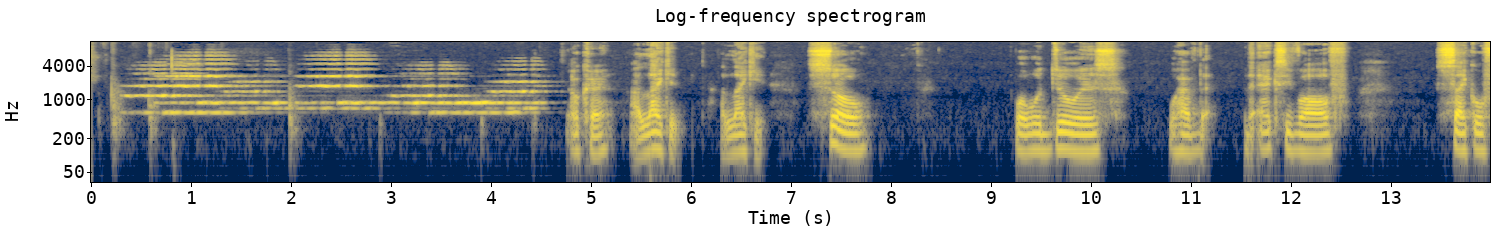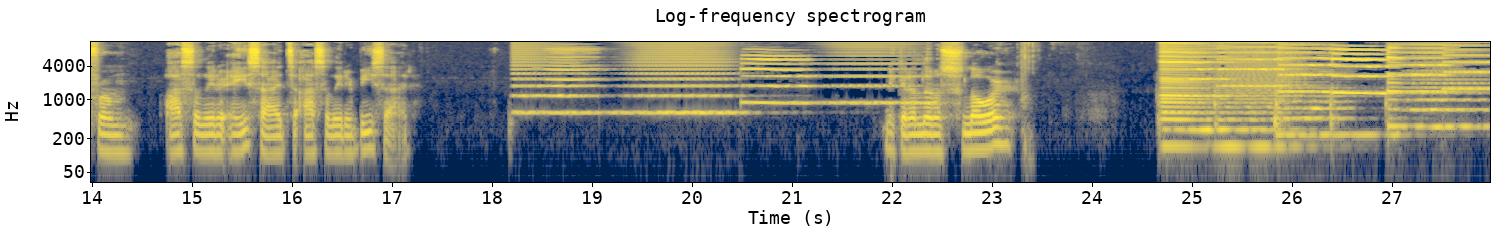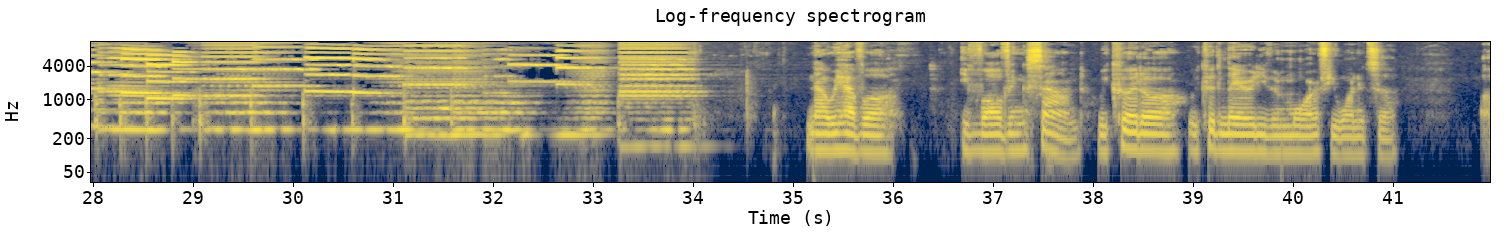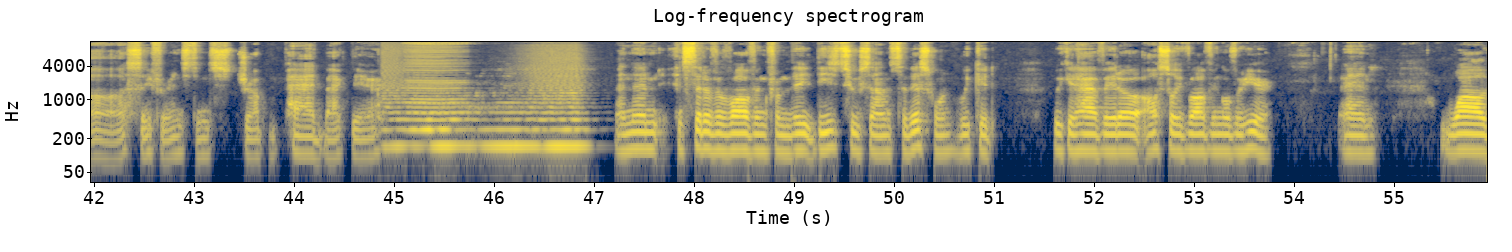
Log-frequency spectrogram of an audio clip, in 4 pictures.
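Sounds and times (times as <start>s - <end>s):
synthesizer held note: 0.2s - 4.7s, 18.2s - 22.5s, 24.7s - 34.2s, 44.8s - 47.0s
sustained synthesizer note: 44.8s - 47.0s.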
